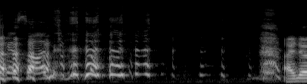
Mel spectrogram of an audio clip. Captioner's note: both laugh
